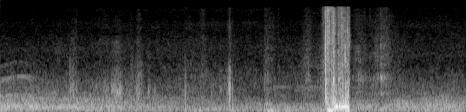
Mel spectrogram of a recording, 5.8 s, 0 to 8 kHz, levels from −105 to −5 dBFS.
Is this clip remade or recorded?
recorded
